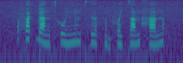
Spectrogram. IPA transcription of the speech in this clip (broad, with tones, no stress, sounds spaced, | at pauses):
f a˦˥ k̚ ɗ a˨˩ n t̪ʰ u˨˩ ɲ ə˧ m t̪ʰ ɨ˨˩ ə̯ k ɨ̰˧˨ m f ə˨˩ j t̪ a˨˦ m h a˨˦ n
